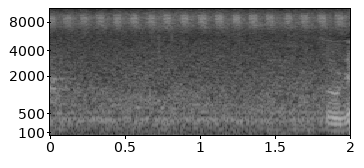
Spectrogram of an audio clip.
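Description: Crickets chirping: a steady, high-pitched trill of rapid, even pulses.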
